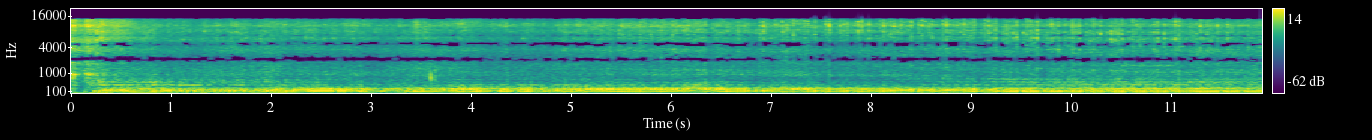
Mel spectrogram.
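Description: A car engine idles with a loud, rough, steady rumble.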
